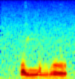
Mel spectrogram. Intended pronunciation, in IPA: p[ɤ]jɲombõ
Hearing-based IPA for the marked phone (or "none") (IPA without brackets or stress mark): o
